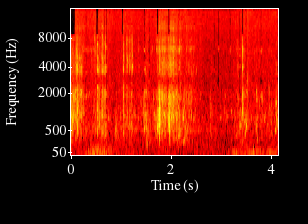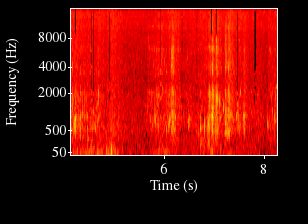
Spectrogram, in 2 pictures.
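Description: Irregular splashes in shallow water: a hooked fish thrashing at the surface beside a landing net as it is brought in to shore.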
